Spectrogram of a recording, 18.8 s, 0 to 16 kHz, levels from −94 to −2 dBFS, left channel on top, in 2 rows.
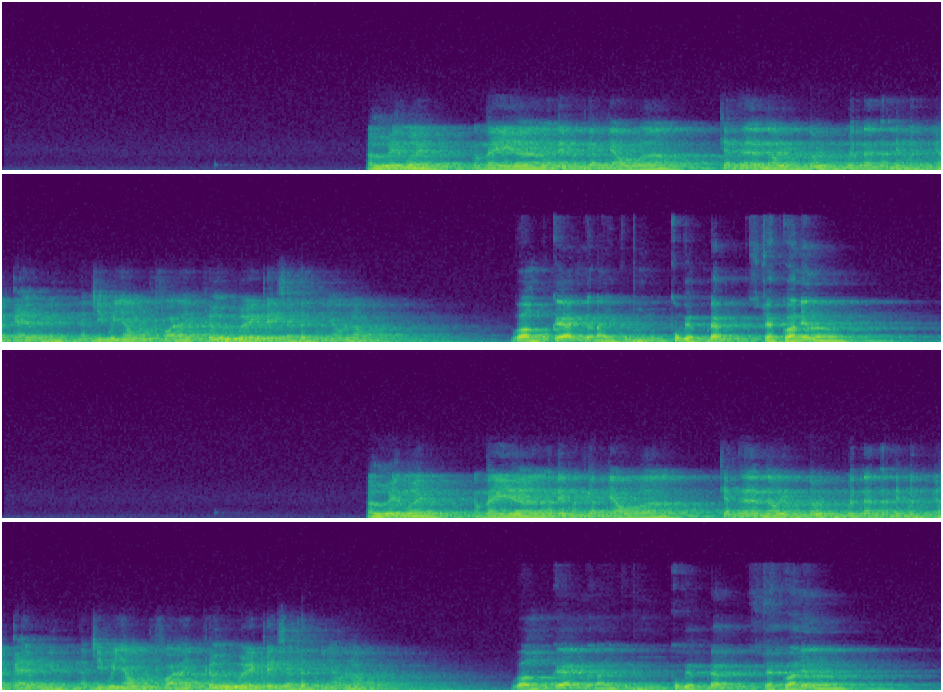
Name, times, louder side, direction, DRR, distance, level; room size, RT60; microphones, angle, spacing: voice 1, 3.6-4.2 4.7-6.7 7.2-13.0, equal, 10° right, -3 dB, 1.6 m, -20 dB
voice 2, 14.5-17.8, left 3 dB, 70° left, 5 dB, 0.5 m, -19 dB
16.0 x 6.3 x 9.7 m, 2.7 s
head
